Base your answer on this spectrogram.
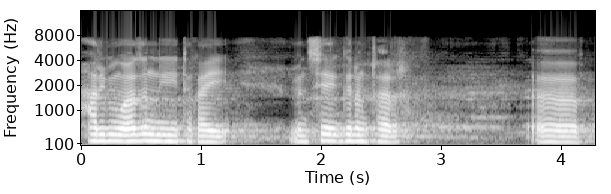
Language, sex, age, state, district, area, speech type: Bodo, male, 30-45, Assam, Udalguri, rural, spontaneous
